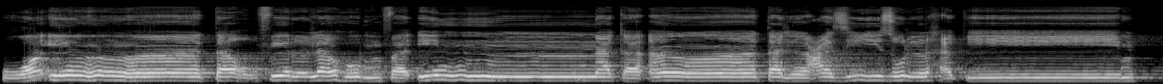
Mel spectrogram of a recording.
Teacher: لہم کے میم میں اظہار شفوی ہو رہا ہے، سے جلد پڑھنا۔ فإنہ نون مشدد غنہ کے ساتھ میں پڑھیں گے۔ آتا نون میں اخفا ہو رہا، نون کی آواز کو ناک میں چھپا کر پڑھیں گے۔ · حکیم یہاں پر وقف کریں گے تو مد عارض وقفی ہوگا، اور اس میں طول توسط قصر تینوں جائز ہوتا ہے۔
